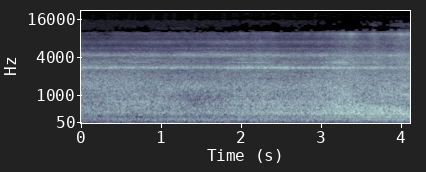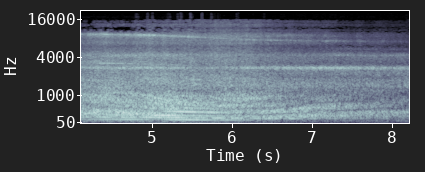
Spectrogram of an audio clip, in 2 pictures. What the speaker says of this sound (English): Always looks good in the sky. It's the very nice F-16.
